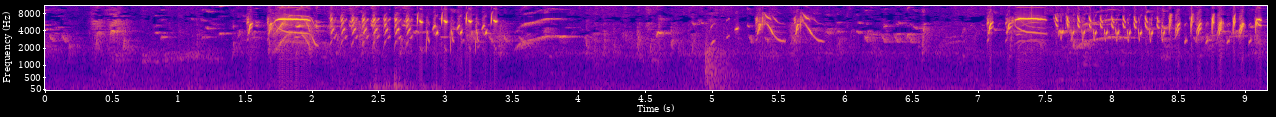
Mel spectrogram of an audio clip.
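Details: European goldfinch from Morocco, song intended to prompt a silent caged bird to sing: bursts of fast rattling trills separated by pauses, with sliding whistles and a short buzzy note between.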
